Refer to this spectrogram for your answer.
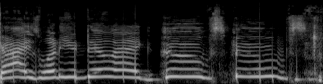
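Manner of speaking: very high, distant yell. In a tabletop game, a player's character calls to the group down the alley, yelling from a distance. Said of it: "I'm gonna yell from where I am".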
